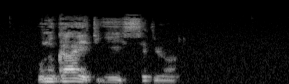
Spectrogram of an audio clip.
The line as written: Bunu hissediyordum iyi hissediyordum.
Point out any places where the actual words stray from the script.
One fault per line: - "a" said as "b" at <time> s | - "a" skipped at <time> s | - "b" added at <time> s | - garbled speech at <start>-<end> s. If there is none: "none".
- "hissediyordum" said as "gayet" at 0.6 s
